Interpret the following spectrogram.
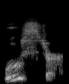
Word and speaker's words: Worcester: worcestershire you know like the sauce but they pronounce it wooster in fact cookie you know living up in the northeast as she did for many years um she calls it worcester sauce here at the house lee and parents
